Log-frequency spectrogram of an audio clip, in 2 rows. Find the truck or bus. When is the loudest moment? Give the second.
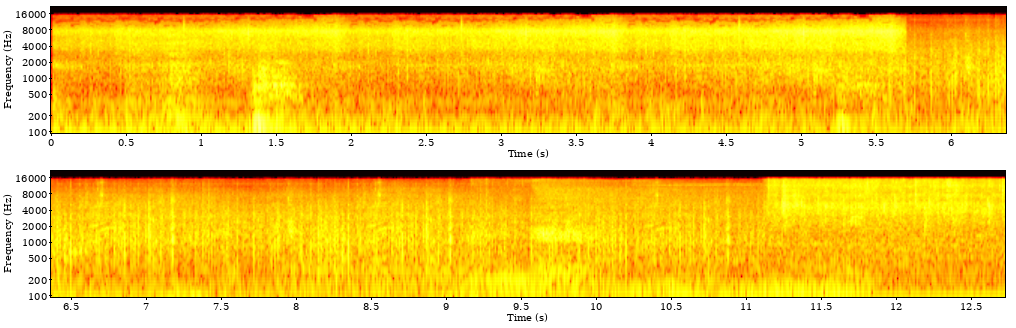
9 s.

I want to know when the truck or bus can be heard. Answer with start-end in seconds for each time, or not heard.
0.0-12.6.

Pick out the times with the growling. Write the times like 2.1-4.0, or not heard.
0.5-1.7, 4.3-6.6, 9.2-10.2.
